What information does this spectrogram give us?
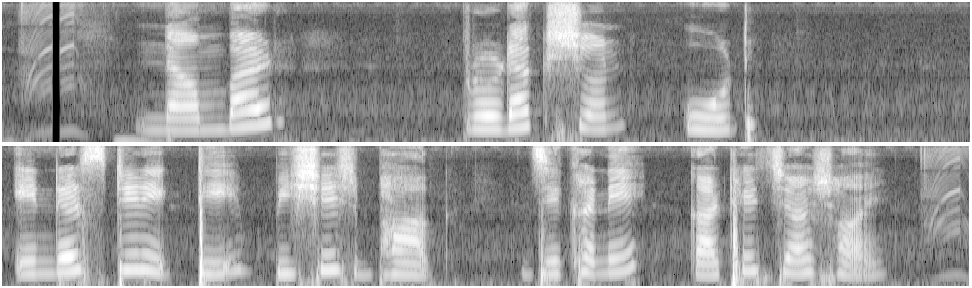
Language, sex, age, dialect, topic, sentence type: Bengali, female, 18-24, Northern/Varendri, agriculture, statement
